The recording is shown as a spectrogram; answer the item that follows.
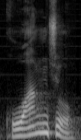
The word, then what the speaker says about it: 광주: 광주, 원주 이렇게 하라고 그러면 어떻게 말을 해요? 언주, 강주가 아니고 광주라니까요.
